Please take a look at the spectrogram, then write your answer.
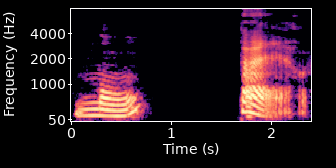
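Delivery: word by word with pauses; careful dictation for pupils to write. Shown as a demonstration. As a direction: dictate slowly, each word set apart. Teacher repeating dictated words.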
